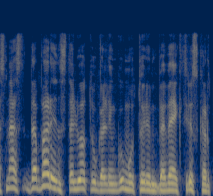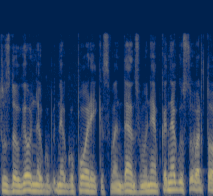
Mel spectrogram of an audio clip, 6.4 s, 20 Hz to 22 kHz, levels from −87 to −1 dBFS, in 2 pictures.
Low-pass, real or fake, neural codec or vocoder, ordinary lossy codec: 10.8 kHz; real; none; AAC, 96 kbps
